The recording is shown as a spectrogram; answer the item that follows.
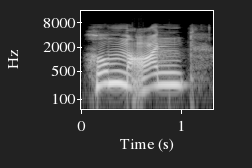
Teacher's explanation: मीम पर जज़म और उसके बाद आइन आया है तो यहाँ पे क्या है इजहार शफवी का क़ायदा है, तो यहाँ पर मीम को ज़ाहिर करके जल्दी पढ़ेंगे · और यहाँ पर नून पर जज़म और उसके बाद हुर्फ इख्फा आया है तो हम यहाँ पर नून की आवाज़ को नाक में छुपा कर पढ़ेंगे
